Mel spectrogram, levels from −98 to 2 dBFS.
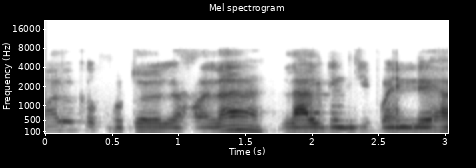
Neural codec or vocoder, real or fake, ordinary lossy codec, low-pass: codec, 16 kHz, 2 kbps, X-Codec, HuBERT features, trained on general audio; fake; none; none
